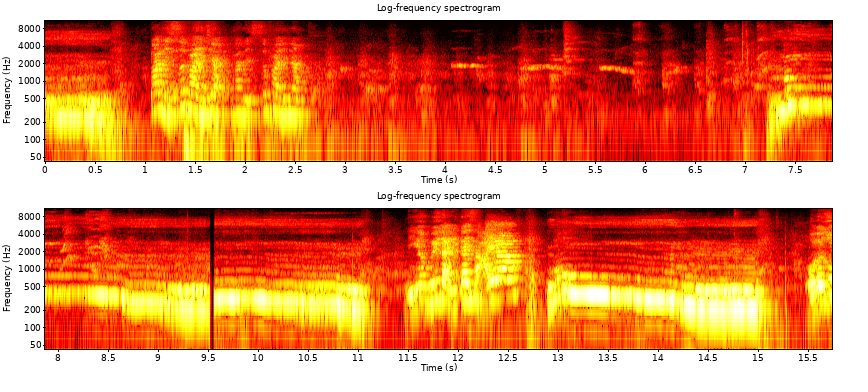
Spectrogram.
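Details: Indoors, pet Alaskan Malamute Luoluo protests while its owner jokes about stewing a puppy, giving several long wailing howls that rise then sag in pitch, with short whimpers and pauses between them and a few human words.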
